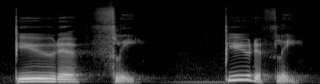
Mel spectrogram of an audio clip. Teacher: Put the stress on the first and third syllable.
